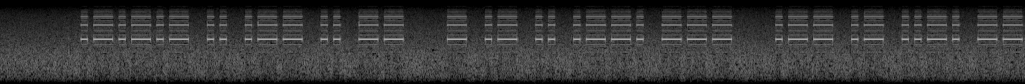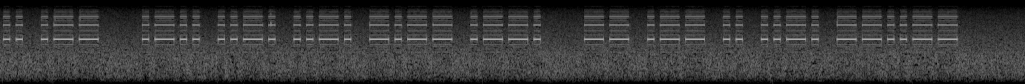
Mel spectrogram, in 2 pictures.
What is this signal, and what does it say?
Morse code, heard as a high beeper, machine-sent, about 19 wpm, 3200 Hz. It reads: .IWIM TAIPO WAFZW LFFYP MWIF,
